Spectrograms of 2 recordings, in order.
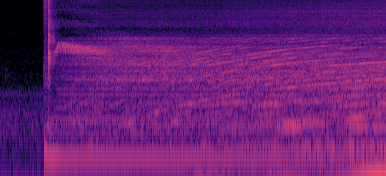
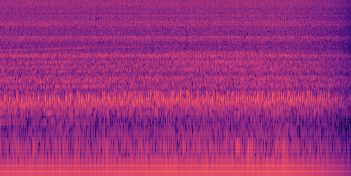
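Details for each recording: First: Old Finch hard drive for a Centurion minicomputer, heads unlocked and spun up while owner fears a head crash: whine climbs smoothly then settles to steady hum, no screeching, scratching or zinging; heads flew, drive sounds normal. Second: Old Finch hard drive for a Centurion minicomputer, reassembled after spindle turned freely by hand: rough gravelly grinding with fast repeating scrape about four times a second, fading on spin-down; owner suspects the motor or possibly a head crash, unconfirmed.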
